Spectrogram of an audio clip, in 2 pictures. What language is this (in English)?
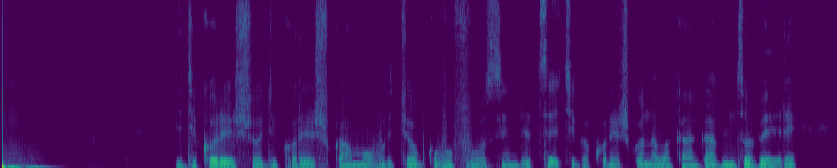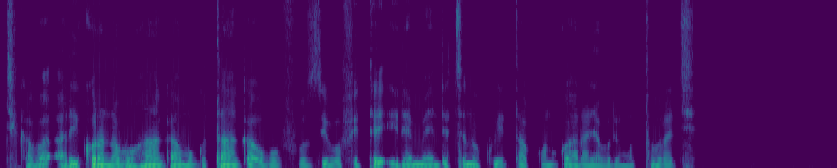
Kinyarwanda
